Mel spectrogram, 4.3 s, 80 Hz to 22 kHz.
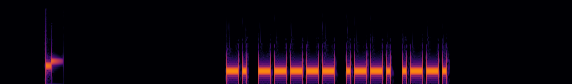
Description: Morse code, heard as a keyed tone, about 40 wpm, 700 Hz. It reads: N0PP
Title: Call Signs - 40wpm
